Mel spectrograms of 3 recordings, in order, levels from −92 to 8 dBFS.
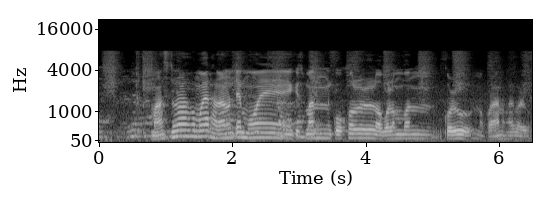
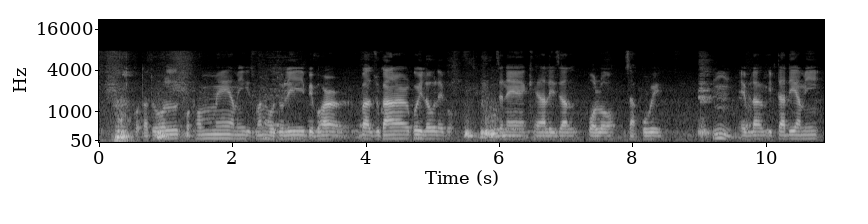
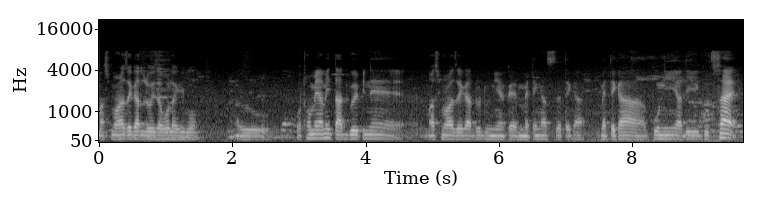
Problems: background sounds at intervals, continuous background conversations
